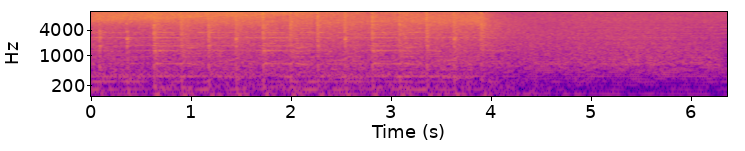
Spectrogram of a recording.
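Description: Background music with a steady beat. About four seconds in, its treble drops away and it begins to fade.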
